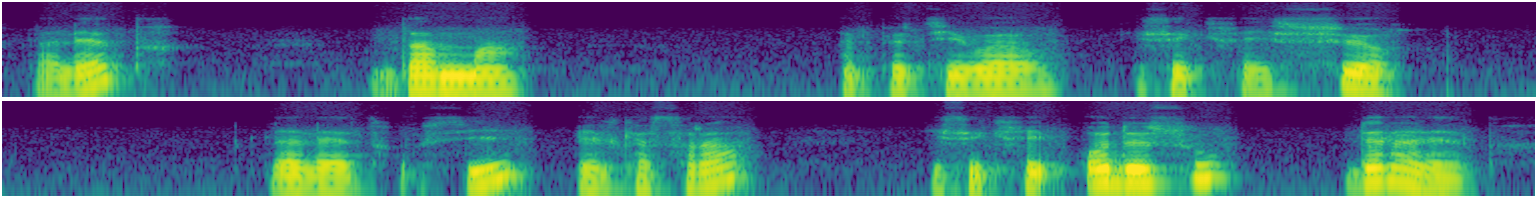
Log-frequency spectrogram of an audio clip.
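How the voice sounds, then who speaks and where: A woman teacher giving a beginner lesson at a very unhurried pace. Her voice is mellow and slightly low, and she repeats each syllable patiently. The recording sounds dull and lo-fi. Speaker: Arabic teacher. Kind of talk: slow beginner language lesson.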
